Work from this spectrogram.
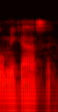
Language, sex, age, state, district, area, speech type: Assamese, male, 18-30, Assam, Sonitpur, rural, spontaneous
